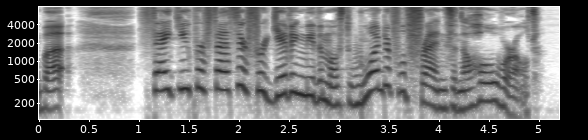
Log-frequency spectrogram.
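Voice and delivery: tearful voice, fighting back tears. Thanking the Professor for friends made through the meetings, a speaker is holding back tears. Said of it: "I'm trying to say this without crying".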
